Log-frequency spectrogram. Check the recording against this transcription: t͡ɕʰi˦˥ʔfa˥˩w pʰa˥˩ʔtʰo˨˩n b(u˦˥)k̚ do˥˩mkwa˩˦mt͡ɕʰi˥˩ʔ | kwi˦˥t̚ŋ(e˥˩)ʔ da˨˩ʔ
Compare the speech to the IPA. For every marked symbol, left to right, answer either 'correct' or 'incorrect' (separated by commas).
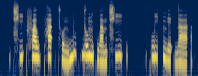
correct, incorrect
